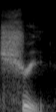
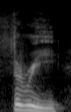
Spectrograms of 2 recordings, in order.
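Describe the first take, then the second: First: The word starts with a hard t sound. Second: The word starts with a soft th sound. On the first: "I gotta say fucking tree" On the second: "I can't say three"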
